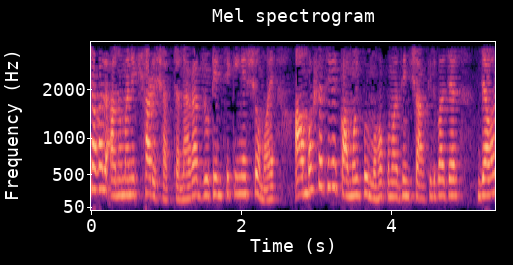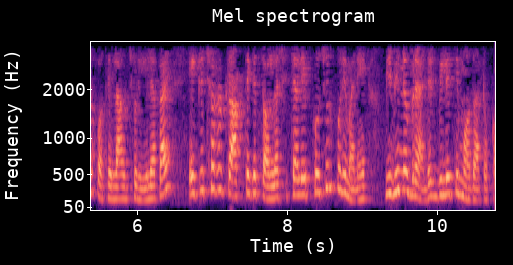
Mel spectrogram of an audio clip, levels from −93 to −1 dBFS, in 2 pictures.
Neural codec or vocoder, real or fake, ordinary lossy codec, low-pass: none; real; AAC, 32 kbps; 3.6 kHz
